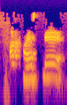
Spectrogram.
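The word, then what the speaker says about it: Khakassia: This is the Republic of Kakassia. Do I say that correctly? And that's Kakassia. Yes, with us.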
